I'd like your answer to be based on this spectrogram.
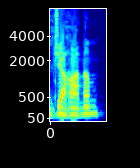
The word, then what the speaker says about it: Jahannam: So heaven being called Jannah, and also hell is called Jahannam. I might be butchering that. I apologize. Jahannam. – There's Jahannam. – That's it. Yep, you got it.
